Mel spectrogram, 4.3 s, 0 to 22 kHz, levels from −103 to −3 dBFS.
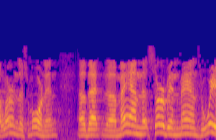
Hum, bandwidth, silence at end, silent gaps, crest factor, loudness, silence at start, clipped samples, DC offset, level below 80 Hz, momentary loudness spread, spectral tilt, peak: none; 5.8 kHz; 0 s; none; 18 dB; -28 LUFS; 0 s; under 0.1%; under 0.1%; -70 dBFS; 9 LU; -9.5 dB/octave; -8 dBFS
